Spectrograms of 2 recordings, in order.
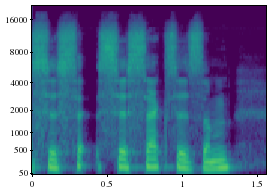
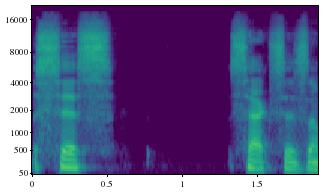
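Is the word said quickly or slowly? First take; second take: quickly; slowly. First: The word is said quickly, run together. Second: The word is said slowly and carefully. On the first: "I just put everything together" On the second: "I'm going to say it slower"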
